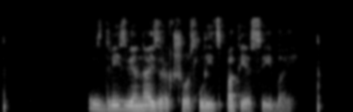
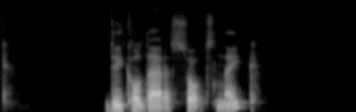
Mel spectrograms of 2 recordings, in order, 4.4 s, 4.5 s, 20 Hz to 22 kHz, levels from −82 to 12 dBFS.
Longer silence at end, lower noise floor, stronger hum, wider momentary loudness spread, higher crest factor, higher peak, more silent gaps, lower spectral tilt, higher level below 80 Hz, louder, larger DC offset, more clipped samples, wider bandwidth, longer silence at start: second, 0.4 s vs 1.3 s; about the same, under -90 dBFS vs under -90 dBFS; neither; first, 21 LU vs 8 LU; about the same, 20 dB vs 20 dB; second, -10 dBFS vs -2 dBFS; first, 0.27-0.31 s vs none; second, -4.5 dB/octave vs -8 dB/octave; about the same, -68 dBFS vs -70 dBFS; second, -29 LUFS vs -18 LUFS; neither; neither; about the same, 11.5 kHz vs 11.5 kHz; second, 0.05 s vs 1.3 s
